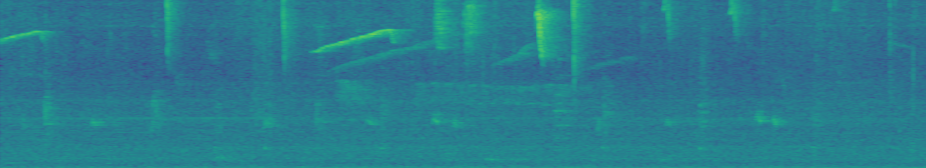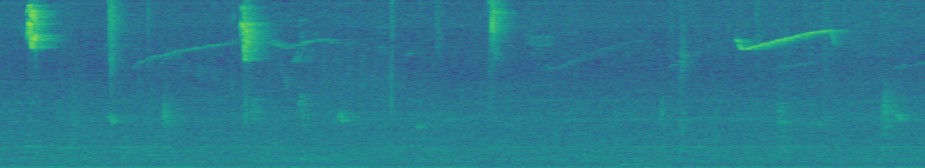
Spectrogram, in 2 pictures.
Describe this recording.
The most beautiful urban garden. Mango, Passion Fruit, Coconut and Papaya Trees. Dogs, Cats, Tortoises, Turkeys and Chickens, and of course the ambience of Brazil.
